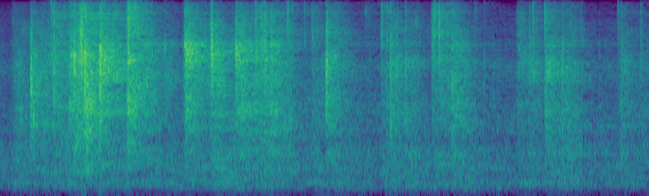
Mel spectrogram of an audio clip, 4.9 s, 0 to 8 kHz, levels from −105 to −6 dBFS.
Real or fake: fake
